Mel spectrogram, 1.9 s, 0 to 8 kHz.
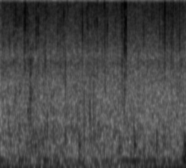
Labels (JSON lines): {"label": "biophony", "recorder": "SoundTrap 300"}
